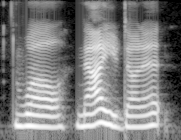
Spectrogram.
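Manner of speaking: playfully threatening, mock-dangerous tone. Teasing her after she calls him too good-looking, in a mock-dangerous tone. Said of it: "he said in a mock dangerous tone".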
